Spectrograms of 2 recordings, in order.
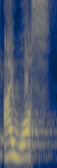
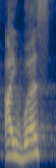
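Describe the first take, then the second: First: The vowel is a full ah, ending in s. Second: The vowel is a reduced uh, ending in z. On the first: The speaker calls it wrong. "do que I was" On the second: The speaker calls it right. "você vai ouvir mais I was"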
